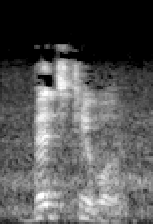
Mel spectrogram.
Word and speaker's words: vegetable: But as a native speaker, I'll pronounce it vegetable. There is a two syllable, a sound of E. I'll just remove the one E and we call it vegetable.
